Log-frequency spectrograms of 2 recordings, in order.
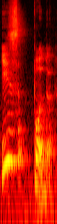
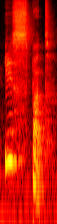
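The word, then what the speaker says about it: из-под: Si on regarde en détail, cette préposition s'écrit avec un « i », un z, un p, un o et un d. Is pod. Mais je dois prononcer is pot.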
